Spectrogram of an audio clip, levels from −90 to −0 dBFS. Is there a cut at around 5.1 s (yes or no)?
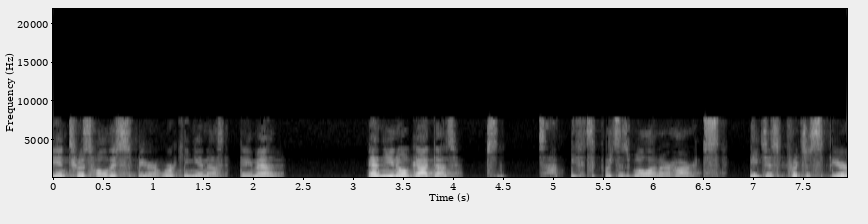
yes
